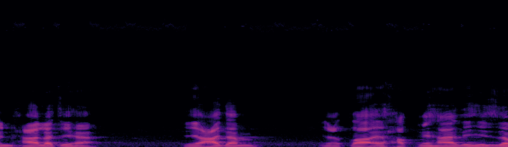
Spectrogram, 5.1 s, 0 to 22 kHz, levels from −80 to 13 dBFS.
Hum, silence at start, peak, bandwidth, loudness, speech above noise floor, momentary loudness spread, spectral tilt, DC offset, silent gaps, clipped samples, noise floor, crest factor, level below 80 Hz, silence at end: none; 0 s; -12 dBFS; 19.5 kHz; -31 LUFS; 31 dB; 13 LU; -6 dB/octave; under 0.1%; none; under 0.1%; -62 dBFS; 20 dB; -74 dBFS; 0 s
